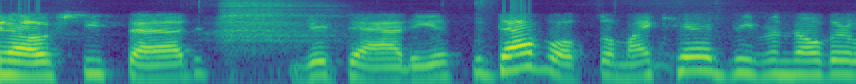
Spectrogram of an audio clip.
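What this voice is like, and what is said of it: Usual voice. Nothing is said of it.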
